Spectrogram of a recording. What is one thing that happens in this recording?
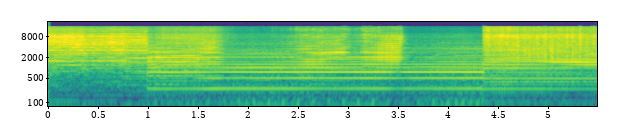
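A jointer whirs steadily as wood is pushed across it.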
